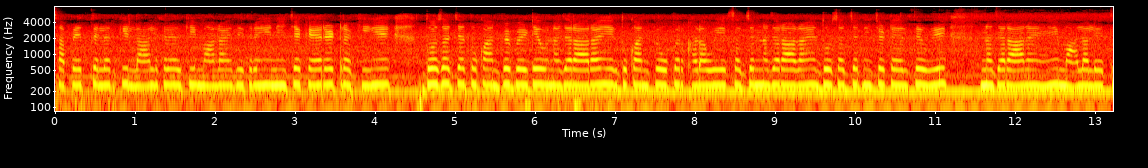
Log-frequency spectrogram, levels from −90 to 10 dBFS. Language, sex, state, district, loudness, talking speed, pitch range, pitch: Kumaoni, female, Uttarakhand, Uttarkashi, -16 LUFS, 220 wpm, 255-265 Hz, 260 Hz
